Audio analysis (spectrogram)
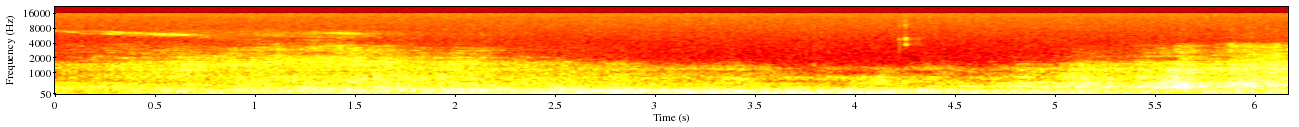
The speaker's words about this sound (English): That's a fucking jet outside. Excuse me? Wow, okay. Well, I'm sorry for that interruption, but I think some fighter jets just flew above my apartment.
